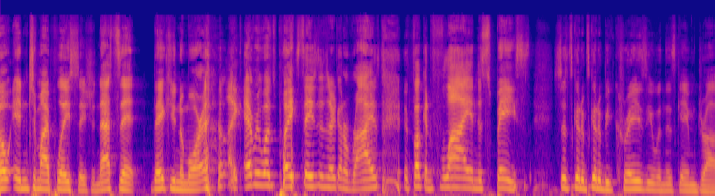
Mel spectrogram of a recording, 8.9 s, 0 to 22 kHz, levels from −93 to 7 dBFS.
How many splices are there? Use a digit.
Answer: 2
